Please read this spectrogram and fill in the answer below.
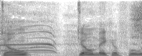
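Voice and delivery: ordinary talk

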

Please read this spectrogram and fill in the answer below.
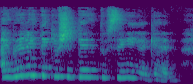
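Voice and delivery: put-on cute, little, very high Spanish accent. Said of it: "she has this like cute little accent".

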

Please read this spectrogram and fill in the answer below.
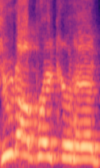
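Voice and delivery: high, loud scream. Retelling screaming at the TV during a fight: imitating own screaming. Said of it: "I was screaming at my T V".

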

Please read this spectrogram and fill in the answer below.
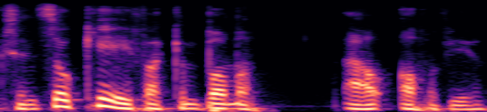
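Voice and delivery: put-on British accent. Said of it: "If I say it in British accent".

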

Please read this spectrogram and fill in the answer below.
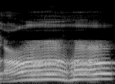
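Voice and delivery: "uh-huh" stretched out, very high, shrill, creaky, rasping. Quoting a cartoon character's catchphrase: imitating Cleveland's wife. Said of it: "Cleveland's wife who goes".

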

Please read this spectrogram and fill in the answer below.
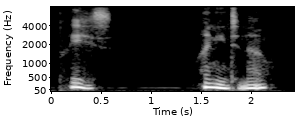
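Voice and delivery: whispered voice. Voicing a character whispering into another's ear during an embrace: whispering. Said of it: "And he whispers in his ear".

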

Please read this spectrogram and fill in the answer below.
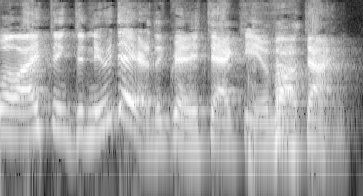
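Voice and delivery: loud, catty, snippy delivery. Retelling what Michael Cole said to a tag team: Michael Cole impression. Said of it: "It's a good Michael Cole impression".

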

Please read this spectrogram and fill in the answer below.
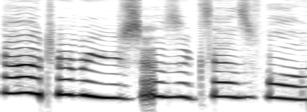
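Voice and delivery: sad, very high-pitched, lamenting voice. Retelling what a girlfriend says when she gets sad: impression of Destiny. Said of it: "It was a great impression".

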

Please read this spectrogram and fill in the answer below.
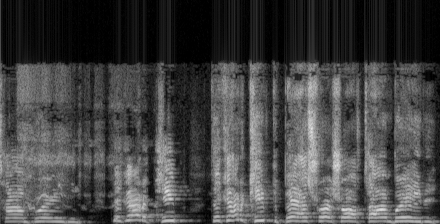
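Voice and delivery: put-on elf voice, very high-pitched and fast. Mimicking a kid's football talk, in a put-on elf voice. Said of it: "I think that's an elf voice".

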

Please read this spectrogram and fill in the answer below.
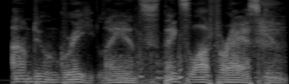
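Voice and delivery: put-on very low, soothing, easygoing Southern accent with charm. Answering a co-host's greeting in a Brandon Schexnayder impression. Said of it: "that is my Brandon Schexnayder impression".

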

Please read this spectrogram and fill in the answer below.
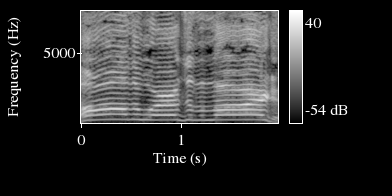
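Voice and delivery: very high projected yell with Lord drawn out. Showing a listener how they yell so it still carries: yelling upward. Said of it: "See, just like that".

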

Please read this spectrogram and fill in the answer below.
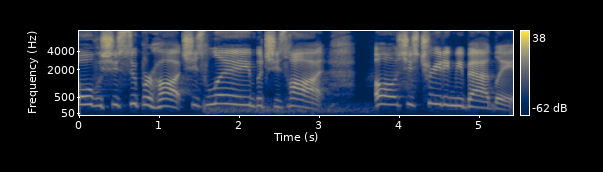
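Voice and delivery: mocking, sarcastic dude voice. Speaker complaining about certain dudes they have no empathy for; mocking shallow dudes. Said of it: "I have no empathy for dudes that are like".

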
